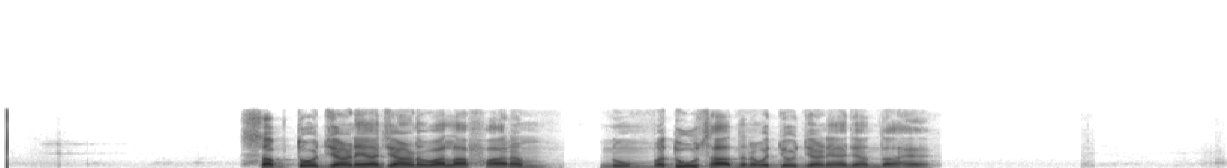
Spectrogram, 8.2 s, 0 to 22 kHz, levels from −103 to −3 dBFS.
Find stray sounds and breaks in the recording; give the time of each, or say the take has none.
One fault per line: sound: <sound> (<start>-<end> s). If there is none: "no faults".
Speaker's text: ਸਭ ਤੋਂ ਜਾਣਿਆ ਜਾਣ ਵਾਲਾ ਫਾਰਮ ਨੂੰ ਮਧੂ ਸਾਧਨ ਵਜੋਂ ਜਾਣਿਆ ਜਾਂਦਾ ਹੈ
no faults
